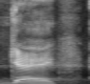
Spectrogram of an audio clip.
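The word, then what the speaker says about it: gay (γῆ): Well, actually, the word G-E in the Greek is gay, and then they attach that prefix to ology, the study of the earth, geology as a whole.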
